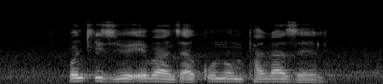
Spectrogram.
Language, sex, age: Xhosa, male, 19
